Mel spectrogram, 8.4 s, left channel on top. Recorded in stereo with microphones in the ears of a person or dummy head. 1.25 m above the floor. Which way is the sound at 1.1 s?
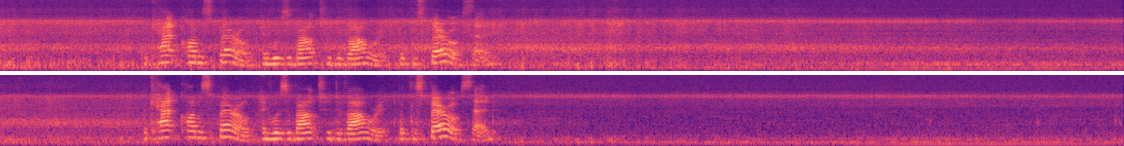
70° right (ahead or behind).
